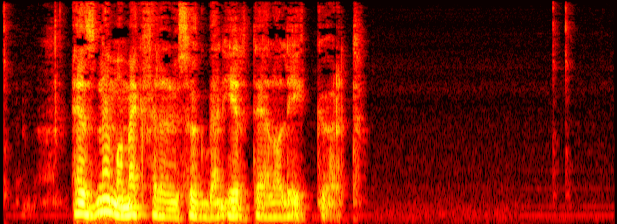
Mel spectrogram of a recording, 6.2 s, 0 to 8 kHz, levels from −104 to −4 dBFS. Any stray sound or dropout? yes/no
no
